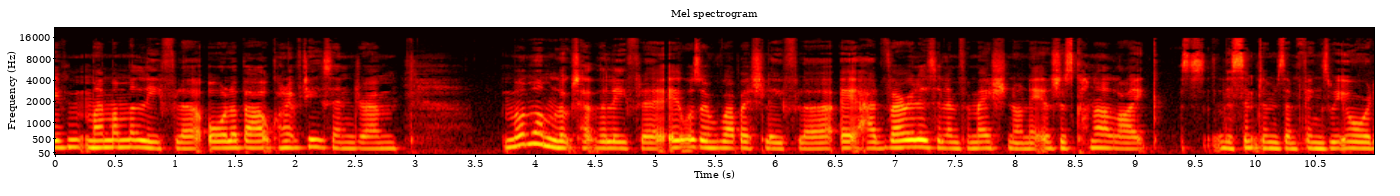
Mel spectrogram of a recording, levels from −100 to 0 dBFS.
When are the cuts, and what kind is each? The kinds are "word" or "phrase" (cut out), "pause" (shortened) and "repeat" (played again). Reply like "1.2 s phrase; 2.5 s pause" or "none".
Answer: none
